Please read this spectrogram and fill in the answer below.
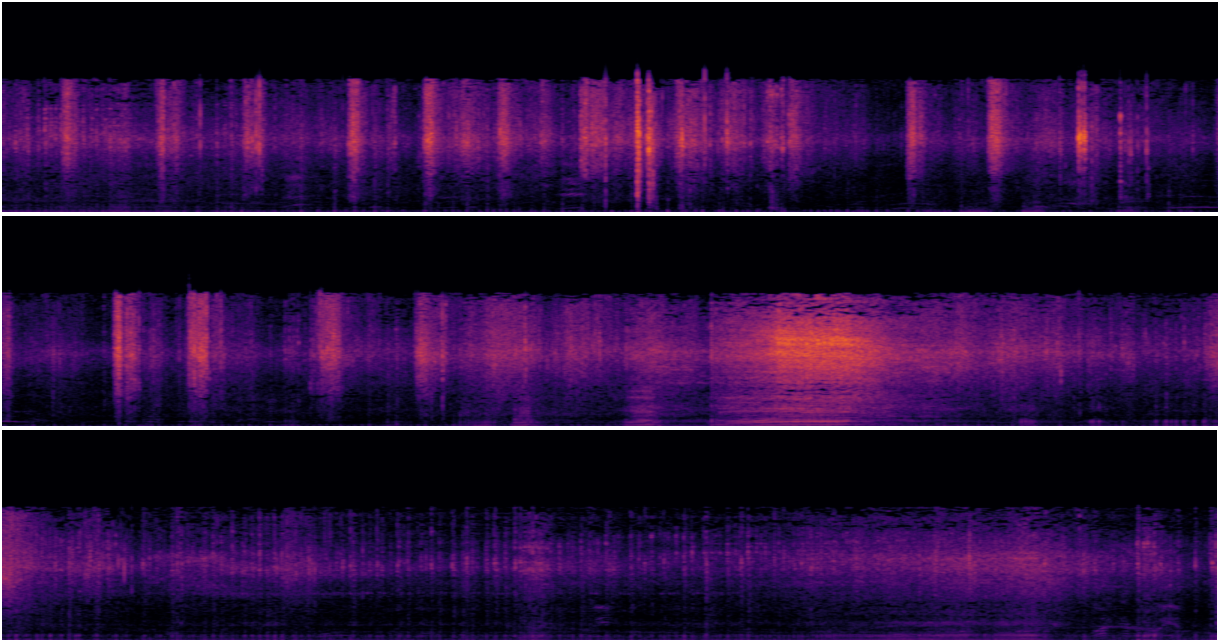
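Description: Trials motorcycle engines running on a wooded slope, with sharp crackles and knocks in the first few seconds. About halfway through one bike is revved loudly, its pitch rising and then falling back within about two seconds, and a shorter rev follows near the end.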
